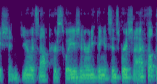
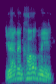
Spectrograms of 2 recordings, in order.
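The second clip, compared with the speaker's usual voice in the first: higher, reproachful parent's complaint; mock guilt trip; 7 semitones higher than usual. Father greeting grown child on the phone, mock guilt trip. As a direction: lay on the guilt, imitating a parent.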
